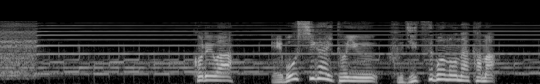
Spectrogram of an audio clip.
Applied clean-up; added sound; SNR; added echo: none; Bowed string instrument; 9 dB; none.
